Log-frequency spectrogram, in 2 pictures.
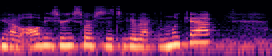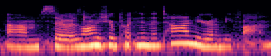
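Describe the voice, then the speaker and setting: A woman talks at a very fast pace in a high pitch with fairly even intonation. Noticeable background noise sits behind her. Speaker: math teacher. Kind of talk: tutorial. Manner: casual.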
